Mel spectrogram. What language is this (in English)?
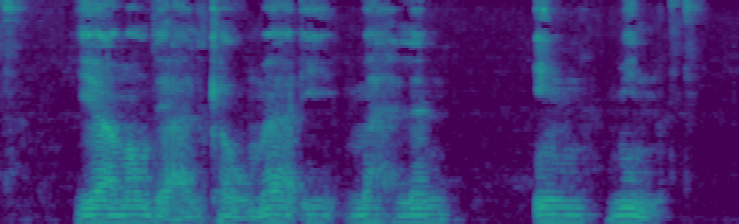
Arabic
